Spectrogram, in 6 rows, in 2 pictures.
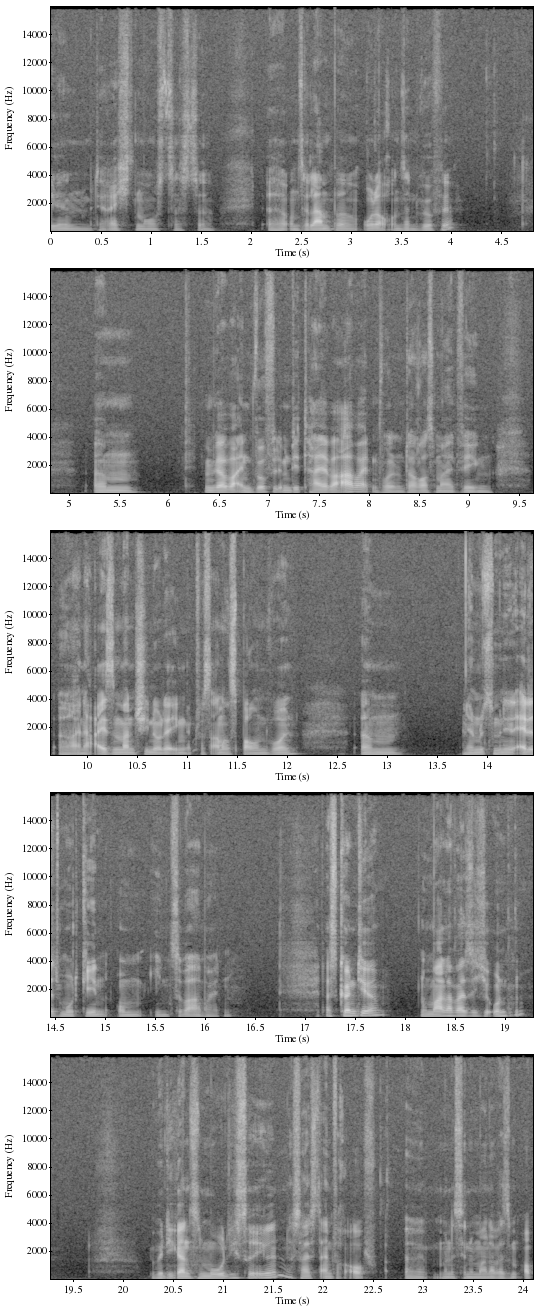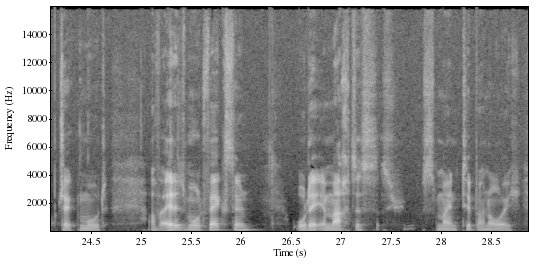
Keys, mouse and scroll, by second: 1.3 right click, 3.3 right click, 3.4 right click, 4.4 right click, 5.9-6.3 scroll down 2, 6.3-7.3 scroll up 4, 7.3 scroll up 1, 14.5 Tab, 18.5 click, 19.1 click, 24.4 click, 25.5 click.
